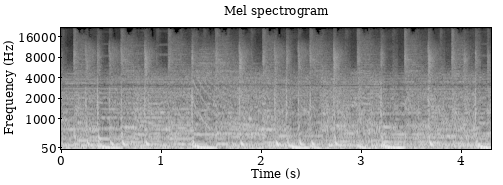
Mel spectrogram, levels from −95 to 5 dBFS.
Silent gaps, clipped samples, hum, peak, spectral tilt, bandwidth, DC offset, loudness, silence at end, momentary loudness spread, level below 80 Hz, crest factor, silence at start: none; under 0.1%; none; 0 dBFS; -5 dB/octave; over 20 kHz; under 0.1%; -13 LUFS; 0 s; 2 LU; -16 dBFS; 10 dB; 0 s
